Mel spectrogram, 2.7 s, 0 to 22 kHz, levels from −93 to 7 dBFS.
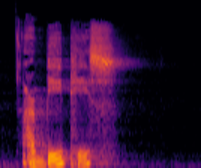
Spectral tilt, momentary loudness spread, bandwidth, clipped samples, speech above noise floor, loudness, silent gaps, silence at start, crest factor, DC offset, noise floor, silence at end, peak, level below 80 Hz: -5 dB/octave; 7 LU; 13 kHz; under 0.1%; 51 dB; -22 LUFS; none; 0.2 s; 18 dB; under 0.1%; -73 dBFS; 1.1 s; -6 dBFS; -44 dBFS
